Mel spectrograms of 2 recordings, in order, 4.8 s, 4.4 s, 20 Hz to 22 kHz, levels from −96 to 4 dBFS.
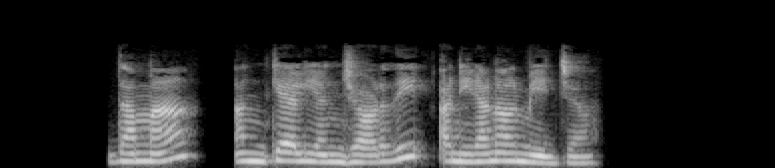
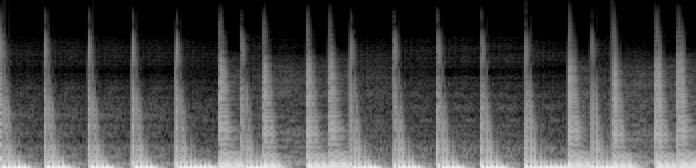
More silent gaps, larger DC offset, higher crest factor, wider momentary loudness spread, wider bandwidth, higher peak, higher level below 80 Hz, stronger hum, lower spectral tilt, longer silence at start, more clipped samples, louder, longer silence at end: first, 1.28-1.45 s vs none; neither; first, 18 dB vs 10 dB; first, 9 LU vs 3 LU; second, 6.4 kHz vs 7.6 kHz; about the same, -2 dBFS vs 0 dBFS; second, -60 dBFS vs -10 dBFS; neither; about the same, -7.5 dB/octave vs -7.5 dB/octave; first, 0.65 s vs 0 s; second, under 0.1% vs 0.6%; second, -18 LUFS vs -15 LUFS; first, 1.15 s vs 0 s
